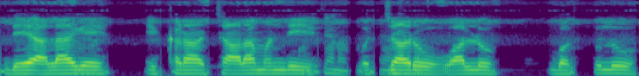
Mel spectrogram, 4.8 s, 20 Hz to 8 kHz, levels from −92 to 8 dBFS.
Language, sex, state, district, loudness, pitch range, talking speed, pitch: Telugu, male, Andhra Pradesh, Sri Satya Sai, -17 LUFS, 135-140 Hz, 75 wpm, 140 Hz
